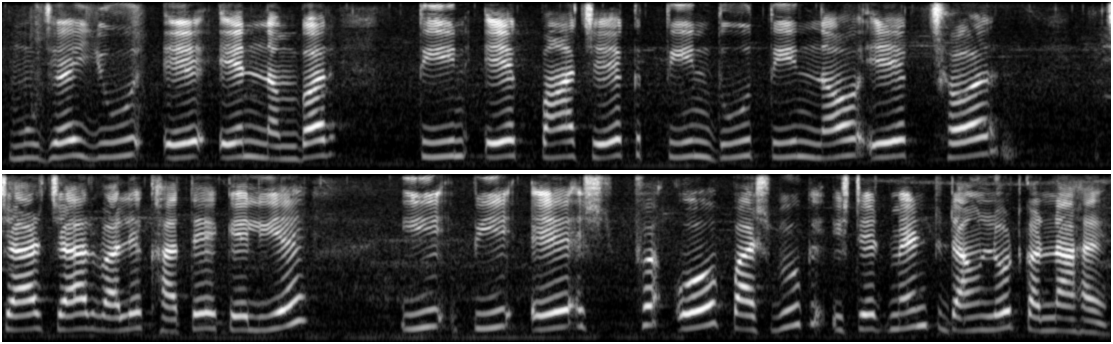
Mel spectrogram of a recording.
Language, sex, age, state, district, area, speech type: Hindi, female, 30-45, Uttar Pradesh, Mirzapur, rural, read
